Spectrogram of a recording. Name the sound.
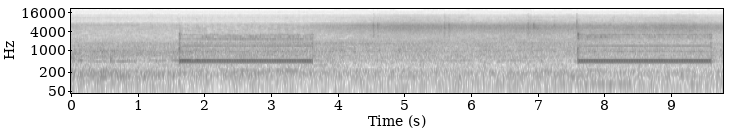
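telephone dialing tones while placing a cold call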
